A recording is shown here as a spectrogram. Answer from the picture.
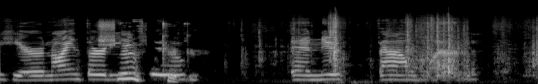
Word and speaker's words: Newfoundland: There's Newfoundland. one. Sorry, I knew. As soon as I said it out loud, I knew I said it wrong. Newfoundland.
